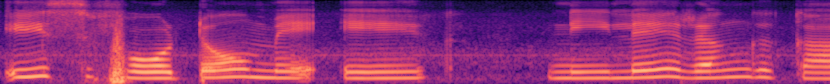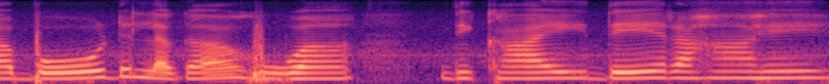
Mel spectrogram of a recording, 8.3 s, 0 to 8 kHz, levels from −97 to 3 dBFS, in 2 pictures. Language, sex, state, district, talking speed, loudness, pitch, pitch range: Hindi, female, Madhya Pradesh, Dhar, 100 wpm, -17 LUFS, 225 Hz, 215-245 Hz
